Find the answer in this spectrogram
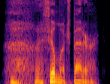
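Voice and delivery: plain

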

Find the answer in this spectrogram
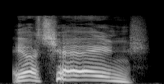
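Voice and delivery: piercing screech, very high, very loud, drawn out. A beggar calls after a lord who is walking away, screeching. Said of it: "the beggar screeched".

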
